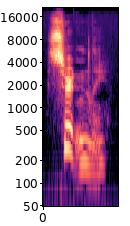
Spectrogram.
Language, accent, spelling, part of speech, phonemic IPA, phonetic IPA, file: English, US, certainly, adverb, /ˈsɝ.tn̩.li/, [ˈsɝ.ʔn̩.li], En-us-certainly.ogg
- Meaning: 1. In a way which is certain; with certainty 2. Without doubt, surely 3. An emphatic affirmative answer; of course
